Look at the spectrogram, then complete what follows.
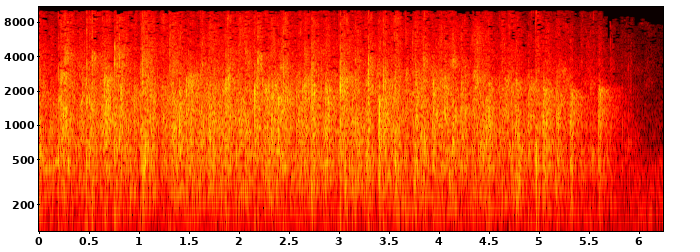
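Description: An audience applauds steadily, a dense wash of many hands clapping at even loudness for about five seconds before fading out quickly at the end.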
